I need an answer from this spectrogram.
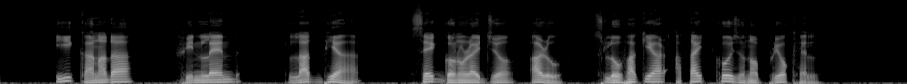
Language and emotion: Assamese, neutral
